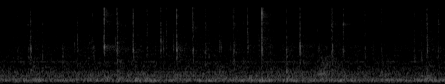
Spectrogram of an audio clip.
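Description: Fingertips with purple nails type quickly and continuously on a laptop keyboard's black plastic keys, producing a steady run of light, bright clicks and taps. A slight fan hiss runs underneath throughout.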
